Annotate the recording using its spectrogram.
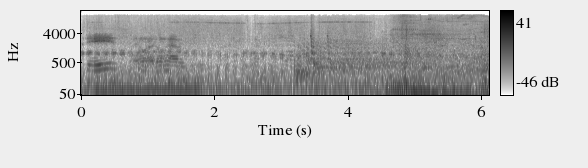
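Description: A hover bike engine hums and whooshes.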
